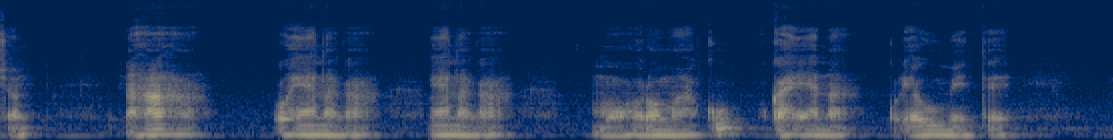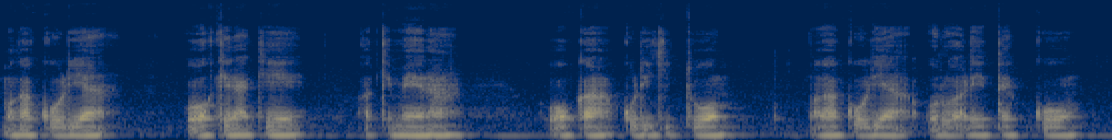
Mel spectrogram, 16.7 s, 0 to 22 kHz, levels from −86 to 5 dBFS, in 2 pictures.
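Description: A stream segment repeated in this speech clip, from 3.21 s to 4.21 s: one second of the programme plays a second time, adding 1.0 s to the running length. The player fetched or queued the same chunk of the stream twice, so playback jumps back and replays it, with a small blip marking the seam at the jump. The speech then carries on with "mohoro maku ũkaheana kũrĩa".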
